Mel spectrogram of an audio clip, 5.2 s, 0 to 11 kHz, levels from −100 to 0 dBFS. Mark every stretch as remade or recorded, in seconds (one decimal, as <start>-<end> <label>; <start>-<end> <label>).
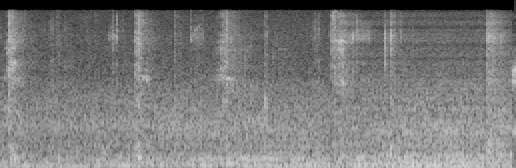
0.0-3.4 recorded; 3.4-5.2 remade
